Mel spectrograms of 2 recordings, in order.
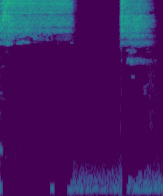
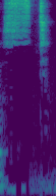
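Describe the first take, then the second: First: "st" pulled apart, long s, then t; separated sounds. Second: "st" as one quick blend; blended sounds. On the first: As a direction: hold the s in "st" before a separate t. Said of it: "instead of st". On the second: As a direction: slide the s straight into the t in "st". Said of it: "we slide them together". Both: Shown as a demonstration.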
